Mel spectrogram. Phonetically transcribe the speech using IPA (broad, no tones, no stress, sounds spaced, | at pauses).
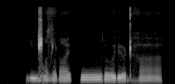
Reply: ɾʲ ʊ ŋ͡ǁ e zˤ i ɽ ɪ | uː ɾ ʊː ɾʲ ʊː ɖʱ aː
